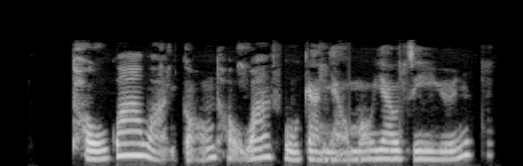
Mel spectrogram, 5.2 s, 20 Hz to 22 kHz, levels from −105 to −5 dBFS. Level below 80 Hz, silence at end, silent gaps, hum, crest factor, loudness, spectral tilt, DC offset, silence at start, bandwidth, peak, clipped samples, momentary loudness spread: -72 dBFS; 0.35 s; none; none; 18 dB; -29 LUFS; -5.5 dB/octave; under 0.1%; 0.75 s; 8 kHz; -10 dBFS; under 0.1%; 8 LU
